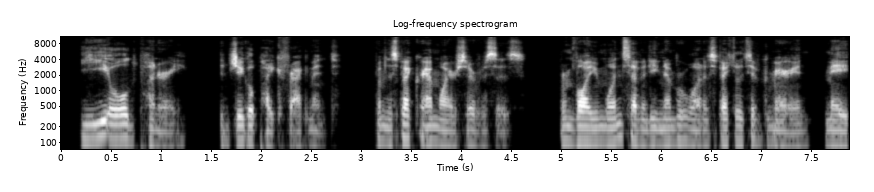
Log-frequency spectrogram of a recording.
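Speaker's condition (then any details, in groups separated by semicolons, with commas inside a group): No condition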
